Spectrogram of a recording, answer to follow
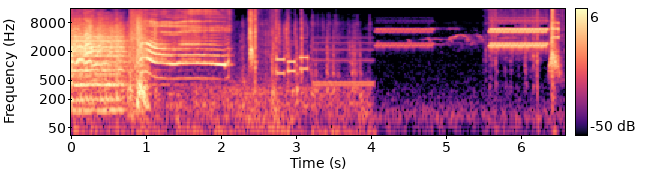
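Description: A cartoon cry that slides down in pitch and holds for about a second as a loud crash dies away. Then comes a telephone call: a few short dialing tones, a steady tone, and electronic ringing tones near the end.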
